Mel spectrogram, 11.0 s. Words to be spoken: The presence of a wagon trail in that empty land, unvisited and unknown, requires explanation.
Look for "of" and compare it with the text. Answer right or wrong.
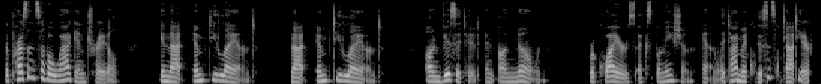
right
